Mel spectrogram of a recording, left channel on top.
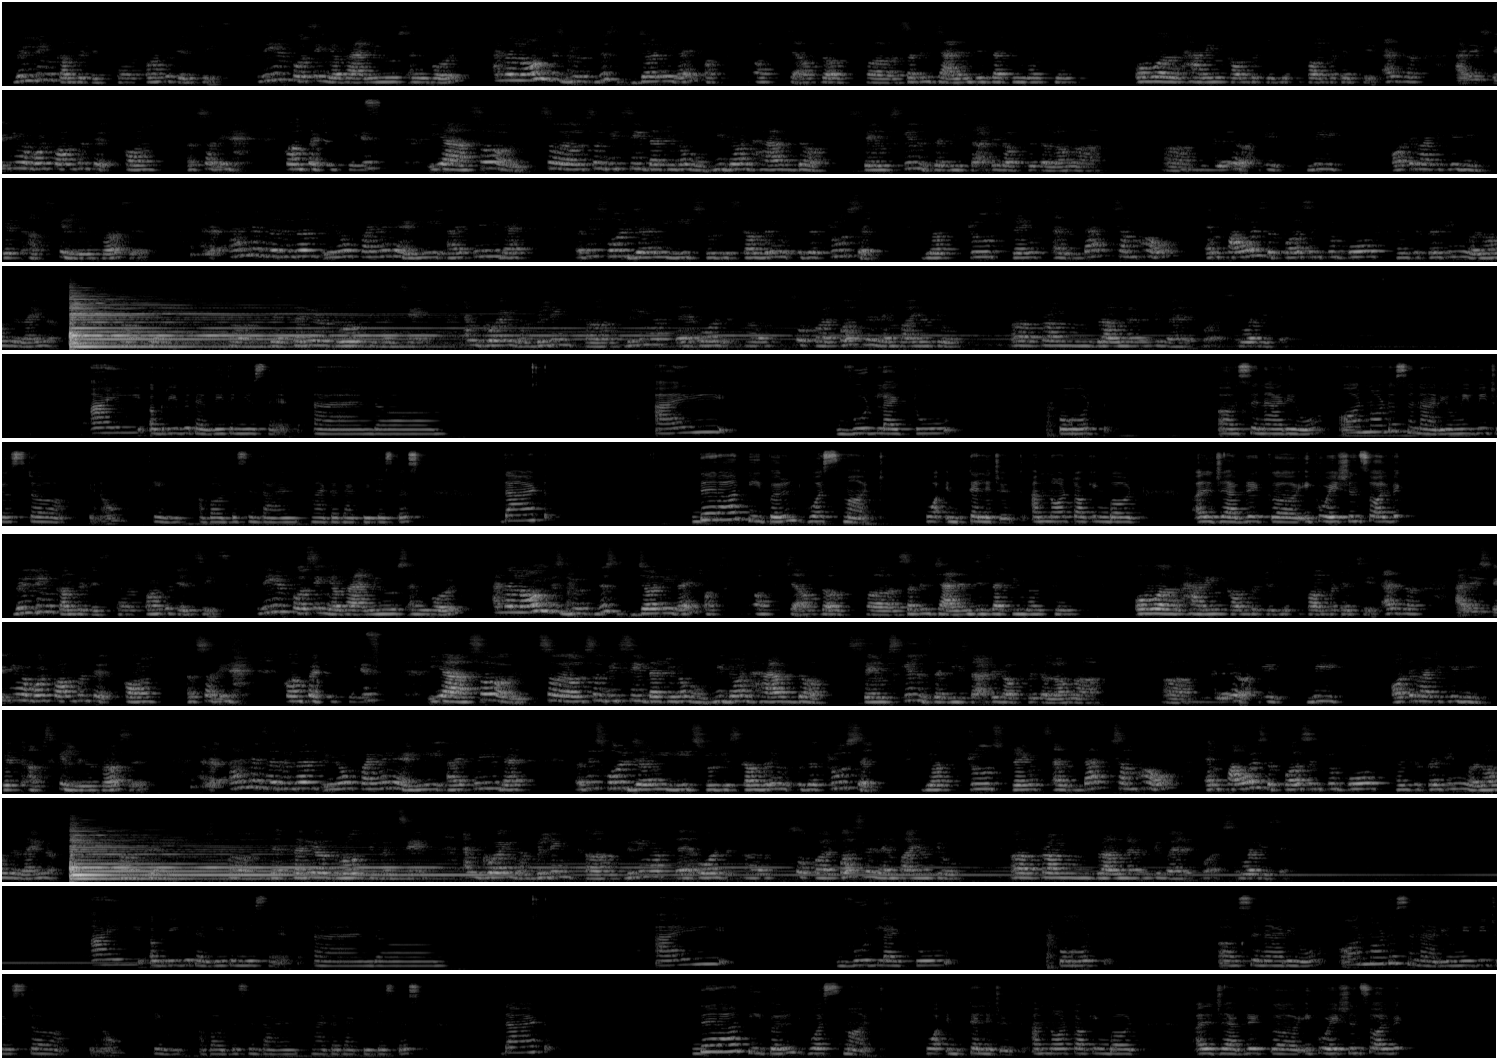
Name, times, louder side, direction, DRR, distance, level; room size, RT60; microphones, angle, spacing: voice 1, 0.1-2.2 2.6-4.6 4.9-10.8 11.3-16.5 16.8-18.1 18.5-18.7 19.0-23.2 23.5-26.0 26.5-28.4 28.8-31.4 31.9-35.2 35.6-38.7 39.1-41.7 41.9-45.4 46.0-46.7 47.1-54.5 54.9-57.7 70.2-70.4, right 3 dB, 40° right, 0.7 m, -41 dB
voice 2, 17.8-18.6 26.7-27.2 31.8-31.9 60.7-64.2 66.3-67.1 68.1-69.3 70.4-70.9 72.0-79.2 79.7-80.3 81.6-83.5 84.0-88.7, left 3 dB, 40° left, 0.7 m, -42 dB
sound 1, 45.5-55.1 55.6-55.7 57.0-57.5, right 2 dB, 55° left, 1.1 m, -35 dB
5.0 x 2.8 x 2.2 m
head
